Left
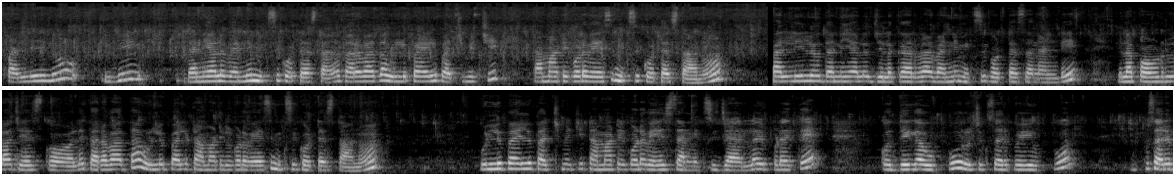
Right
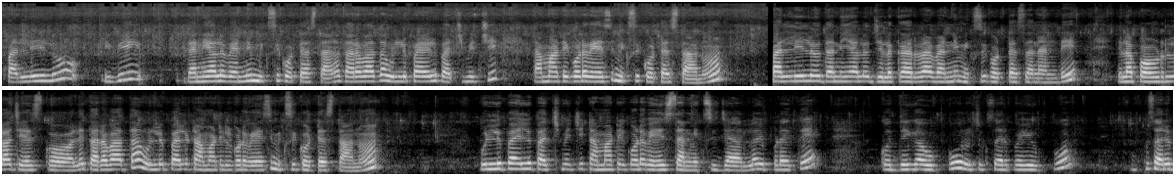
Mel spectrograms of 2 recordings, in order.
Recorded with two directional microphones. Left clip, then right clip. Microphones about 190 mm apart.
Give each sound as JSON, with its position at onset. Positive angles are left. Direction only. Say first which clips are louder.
{"t": 0.0, "sound": "speech", "louder": "right 5 dB", "side_deg": -5}
{"t": 12.1, "sound": "a woman's voice", "louder": "right 7 dB", "side_deg": -20}
{"t": 12.4, "sound": "speech", "louder": "right 6 dB", "side_deg": 0}
{"t": 16.5, "sound": "speech", "louder": "right 5 dB", "side_deg": 0}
